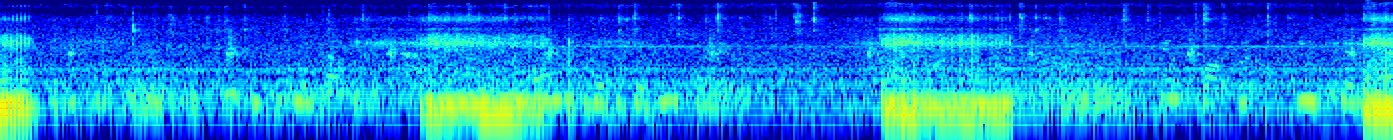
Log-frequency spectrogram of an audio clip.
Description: Buddy the Golden Retriever fast asleep and snoring at four months old...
